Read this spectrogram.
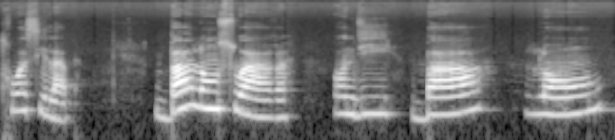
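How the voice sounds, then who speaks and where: In what sounds like a voice-over with phone-quality audio, a woman teaches young children to read. Slightly high-pitched and patient, she spells out every word clearly, syllable by syllable, at a slow classroom pace.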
